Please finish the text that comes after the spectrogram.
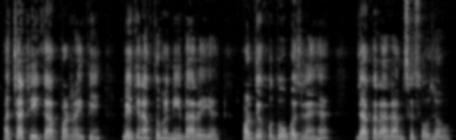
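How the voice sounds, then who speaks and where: A woman's voice: fairly low pitch, fairly even intonation, moderate pace, a little mellow, smooth, lightly acted. Storybook: exasperated, teasing young husband, read by a woman narrator. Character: young man, irritated but caring husband.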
